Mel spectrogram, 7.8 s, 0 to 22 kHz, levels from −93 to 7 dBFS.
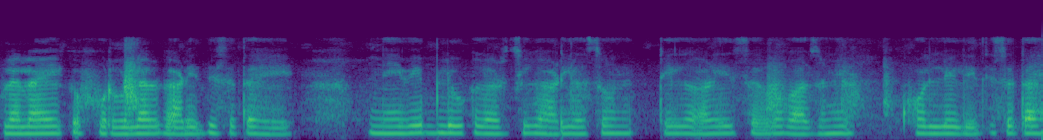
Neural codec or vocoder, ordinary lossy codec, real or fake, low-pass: codec, 16 kHz in and 24 kHz out, 2.2 kbps, FireRedTTS-2 codec; none; fake; 7.2 kHz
